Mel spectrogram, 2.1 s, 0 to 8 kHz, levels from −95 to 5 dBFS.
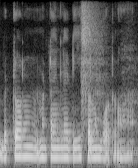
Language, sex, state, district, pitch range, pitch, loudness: Tamil, male, Tamil Nadu, Kanyakumari, 120-130 Hz, 125 Hz, -16 LUFS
